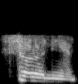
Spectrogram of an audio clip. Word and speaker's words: surname: But when you look at the word surname s u r n a m e but the pronunciation is s i r sir because you have the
